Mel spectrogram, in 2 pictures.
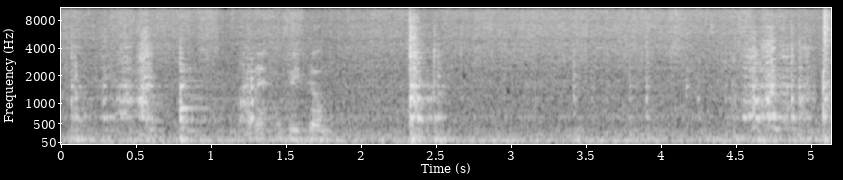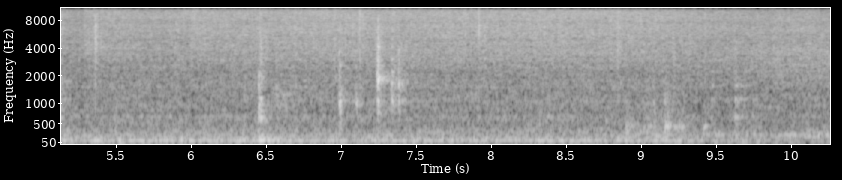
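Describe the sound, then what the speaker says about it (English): Vegetables stir-fried over high heat for a stir fry, a steady close sizzle with scraping stirs and clatters throughout, with a brief spoken remark near the end. "just going to give that a good mix and just keep stirring it. 3 to 4 minutes on a high heat"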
